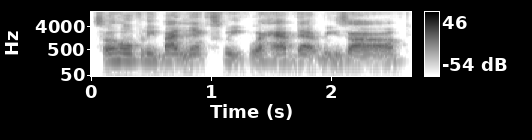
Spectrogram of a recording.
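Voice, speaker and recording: Gravelly-voiced woman hosting a podcast. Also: on the low side, level tone, brisk, a little mellow. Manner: repeats short affirmations, thanks viewers by name. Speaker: podcast host. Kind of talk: casual livestream chat.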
